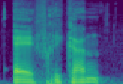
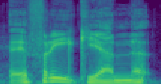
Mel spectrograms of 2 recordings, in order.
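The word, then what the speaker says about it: Efrikian: Il giovanissimo Morandi soldatino, conosce quella che poi sarà una, sarà probabilmente la donna della sua vita, Laura Efrican, così io lo pronuncio, ma qui accanto a me ha un'altra teoria sull'accentuazione, come la chiami te? – Efrican, tra l'altro c'è le, però è come Salgari, è come un'annosa questione quella.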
